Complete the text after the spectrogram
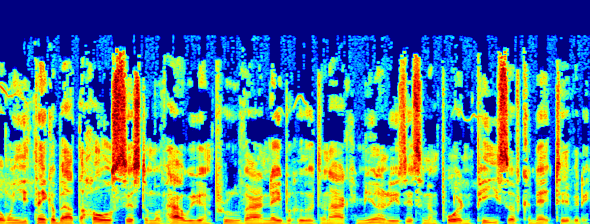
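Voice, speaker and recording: Against a quiet background, a man with a Memphis accent speaks very fast with hardly any pauses, in a very deep, low pitch and monotone, flat intonation. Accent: Southern US (Memphis). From Memphis, Tennessee. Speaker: city housing official. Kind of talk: interview.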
